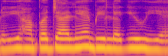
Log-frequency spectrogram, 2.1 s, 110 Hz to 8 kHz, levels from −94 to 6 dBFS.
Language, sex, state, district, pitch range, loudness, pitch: Hindi, female, Himachal Pradesh, Shimla, 195-210 Hz, -13 LUFS, 205 Hz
